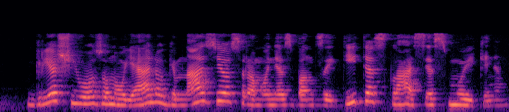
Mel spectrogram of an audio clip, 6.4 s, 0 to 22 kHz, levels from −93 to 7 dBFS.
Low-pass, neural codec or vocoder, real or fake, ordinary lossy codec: 7.2 kHz; none; real; MP3, 96 kbps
